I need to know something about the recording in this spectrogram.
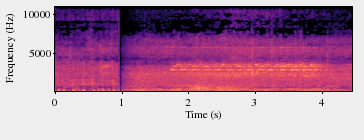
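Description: A motorcycle rides by on a busy street.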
